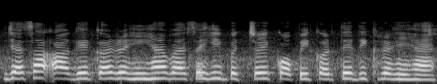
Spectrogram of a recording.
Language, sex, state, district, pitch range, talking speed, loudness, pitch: Hindi, female, Haryana, Rohtak, 255-275 Hz, 180 wpm, -12 LUFS, 265 Hz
